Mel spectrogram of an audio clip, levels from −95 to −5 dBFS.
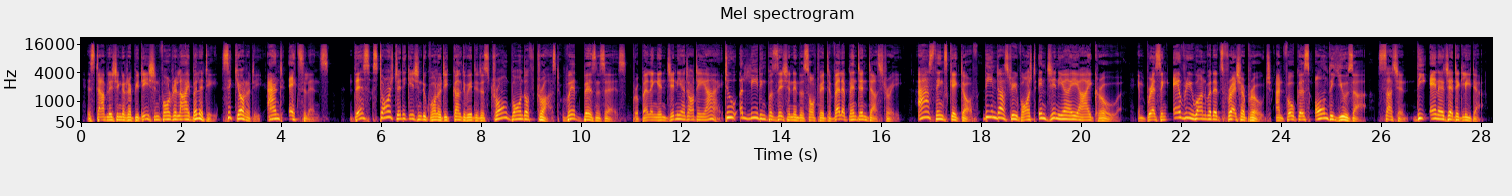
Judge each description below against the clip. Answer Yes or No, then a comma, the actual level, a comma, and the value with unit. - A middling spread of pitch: No, wide, 6.1 semitones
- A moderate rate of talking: No, slow, 120 wpm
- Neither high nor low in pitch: Yes, medium, 150 Hz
